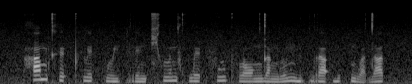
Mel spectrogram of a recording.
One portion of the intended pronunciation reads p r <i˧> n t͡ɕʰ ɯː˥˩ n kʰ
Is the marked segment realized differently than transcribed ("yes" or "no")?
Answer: no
